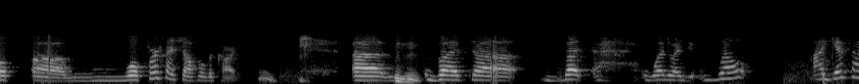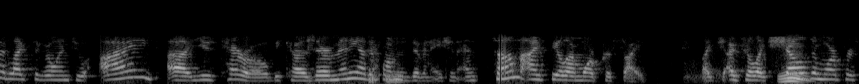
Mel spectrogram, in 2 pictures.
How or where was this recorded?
phone line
